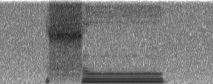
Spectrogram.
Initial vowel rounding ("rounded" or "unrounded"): rounded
